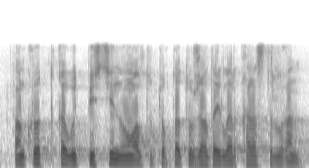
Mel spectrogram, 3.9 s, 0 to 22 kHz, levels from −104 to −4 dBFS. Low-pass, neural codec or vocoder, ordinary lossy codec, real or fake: 7.2 kHz; none; none; real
